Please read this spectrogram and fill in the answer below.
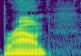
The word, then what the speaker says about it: Braun: And then Brown, his last name looks like Braun, but I believe it's pronounced Brown.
